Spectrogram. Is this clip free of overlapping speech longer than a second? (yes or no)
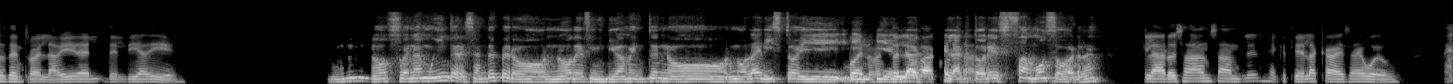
no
